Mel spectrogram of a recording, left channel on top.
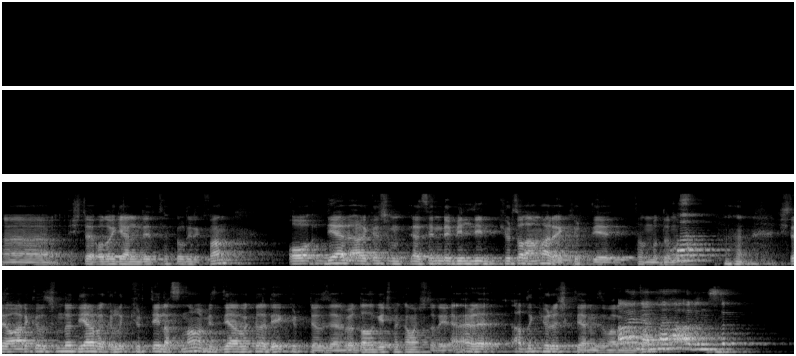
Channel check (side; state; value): left; silent; 61 dB below the other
